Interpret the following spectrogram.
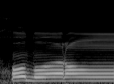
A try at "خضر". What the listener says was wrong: ما تقلقلش الضاد تاني. لا بتقلقل خضري دي ما بقلقل خضر أقف عليها.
